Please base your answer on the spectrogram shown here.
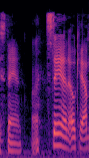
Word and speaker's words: Stan: I always say Stan. Stan. Okay, I'm not looking at how it's spelled or anything.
